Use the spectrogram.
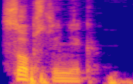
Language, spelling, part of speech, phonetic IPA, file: Russian, собственник, noun, [ˈsopstvʲɪnʲ(ː)ɪk], Ru-собственник.ogg
- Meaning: 1. proprietor, owner 2. someone possessive, someone who seeks to control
